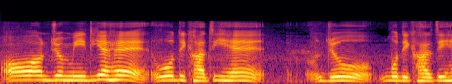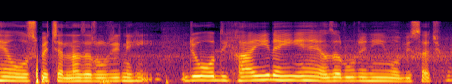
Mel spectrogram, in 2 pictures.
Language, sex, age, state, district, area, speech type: Urdu, male, 18-30, Uttar Pradesh, Gautam Buddha Nagar, rural, spontaneous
